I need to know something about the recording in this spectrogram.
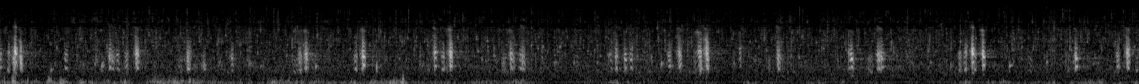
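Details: Spring breeding wood frogs at a pond, courting; short duck-like clucking croaks repeated in loose clusters roughly every half second to second, a few frogs overlapping, soft water trickle underneath.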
